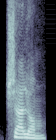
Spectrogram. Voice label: "shalom", Indian

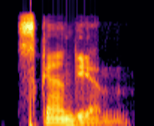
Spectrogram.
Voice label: "scandium", British

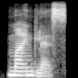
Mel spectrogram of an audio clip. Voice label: "mindless", Indian

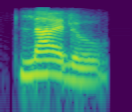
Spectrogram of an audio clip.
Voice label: "Lilo", Indian

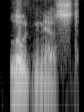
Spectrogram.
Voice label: "lutanist", American

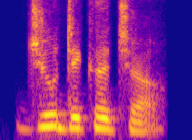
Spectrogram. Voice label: "Judicature", Indian

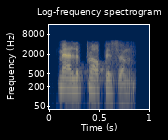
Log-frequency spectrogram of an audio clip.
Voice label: "malapropism", Indian

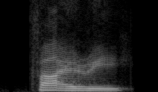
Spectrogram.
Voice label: "fiery", Indian

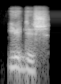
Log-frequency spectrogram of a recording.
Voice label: "Yiddish", Indian

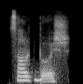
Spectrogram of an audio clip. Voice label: "saltbush", Indian

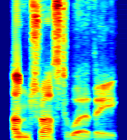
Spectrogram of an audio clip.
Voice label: "Untrustworthy", British

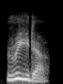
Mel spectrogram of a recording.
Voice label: "rede", Indian

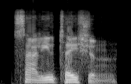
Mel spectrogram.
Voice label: "salutation", British

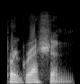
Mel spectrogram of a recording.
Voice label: "progression", American

